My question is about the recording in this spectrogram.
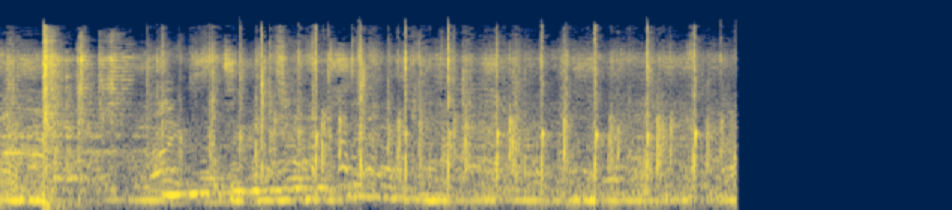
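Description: A loaded deadlift barbell comes down onto the platform with a heavy thud just after the start. Scattered clapping and shouting voices follow, then the sound cuts off suddenly near the end.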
